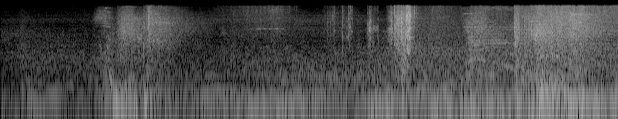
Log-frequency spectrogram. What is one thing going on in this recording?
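Magic spell effects whoosh and crackle in short bursts.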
